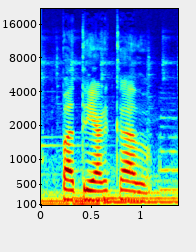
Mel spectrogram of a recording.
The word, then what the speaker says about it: patriarcado: Next one, how do you say patriarchy? – I think we see this one before. Patriarchy? – Patriarchy. – Patria? – No. – I don't know. – Patriarcado. – Patriarcado. – Yes. – Patriarchy. – Yes. – Patriarcado. – Patriarcado. – All right, that's a mouthful. Patriarcado.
